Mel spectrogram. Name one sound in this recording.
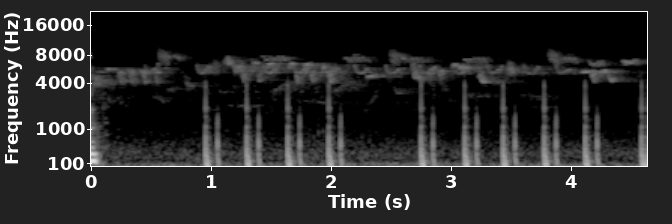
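Quick light footsteps tap.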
